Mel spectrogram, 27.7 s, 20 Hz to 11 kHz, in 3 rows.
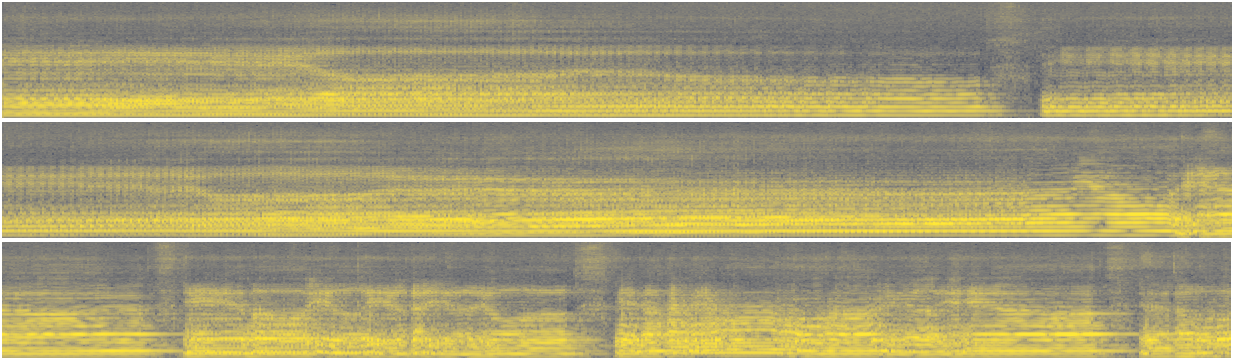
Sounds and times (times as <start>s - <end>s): Brass instrument: 0.0s - 27.6s.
